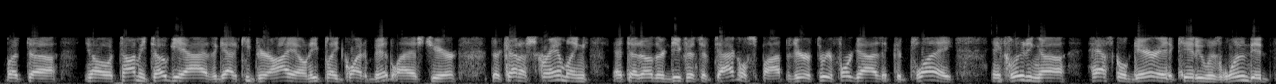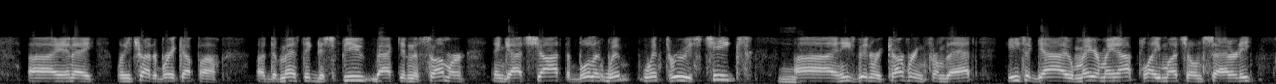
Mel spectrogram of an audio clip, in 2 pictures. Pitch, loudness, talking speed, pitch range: 155 Hz, -19 LUFS, 225 wpm, 150-185 Hz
